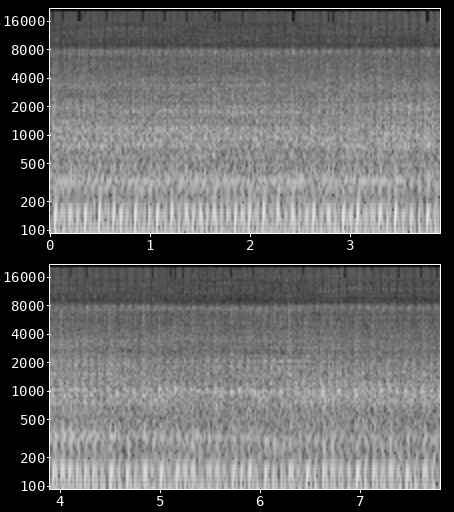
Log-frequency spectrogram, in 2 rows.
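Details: Honda Sonic 125 that would not start, with new carburettor: fuel line replaced and fuel filter added, now it starts, part left off to watch for flooding. Steady, even low thump with regular beat, no misses or clatter; normal idle.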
